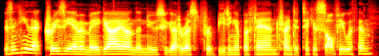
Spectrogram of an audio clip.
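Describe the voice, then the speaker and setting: A man's voice: medium pitch, fairly quick, bright, forceful tone, dry recording, poor audio. An actor playing a caring, inquisitive male friend, attentive and conversational, in an audio drama. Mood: curious concern.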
